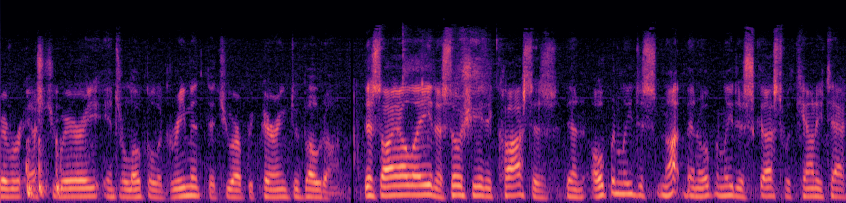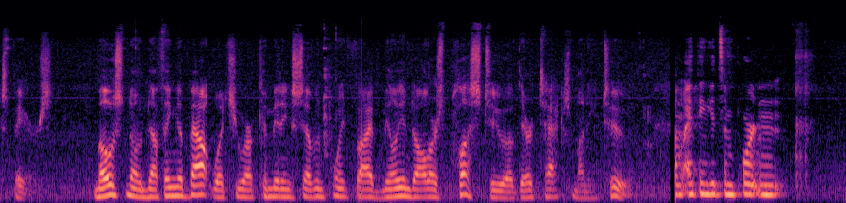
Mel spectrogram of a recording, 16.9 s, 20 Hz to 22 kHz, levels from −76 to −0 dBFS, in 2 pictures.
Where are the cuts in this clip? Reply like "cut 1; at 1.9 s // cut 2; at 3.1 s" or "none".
cut 1; at 3.4 s // cut 2; at 15.2 s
